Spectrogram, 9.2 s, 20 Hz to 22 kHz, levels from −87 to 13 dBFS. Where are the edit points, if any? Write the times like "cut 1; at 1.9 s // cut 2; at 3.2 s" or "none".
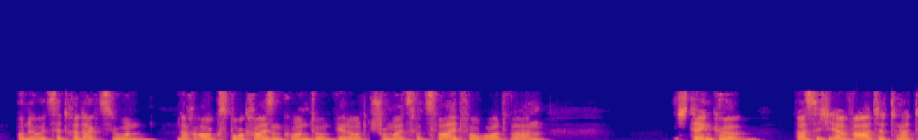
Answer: none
